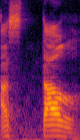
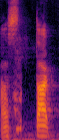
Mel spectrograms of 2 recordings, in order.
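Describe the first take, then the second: First: The consonant after 'asta' is a soft gh. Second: The consonant after 'asta' is a hard k. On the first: It asks for forgiveness. The speaker calls it right. "এটা কি গয়েন কিন্তু" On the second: It asks to be made a disbeliever. The speaker calls it wrong. "এখানে কাফ হয়ে যাচ্ছে অনেকের"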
